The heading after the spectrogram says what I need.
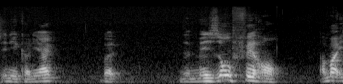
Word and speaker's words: Ferrand: And cognac it is, not just any cognac, but the Maison Ferrand.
